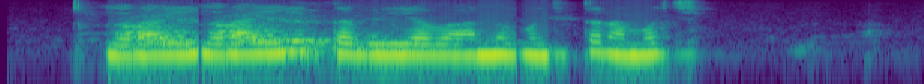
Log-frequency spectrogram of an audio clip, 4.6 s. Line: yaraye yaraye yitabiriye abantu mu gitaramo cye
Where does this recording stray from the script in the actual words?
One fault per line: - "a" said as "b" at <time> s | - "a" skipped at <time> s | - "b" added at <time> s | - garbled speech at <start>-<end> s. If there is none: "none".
none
